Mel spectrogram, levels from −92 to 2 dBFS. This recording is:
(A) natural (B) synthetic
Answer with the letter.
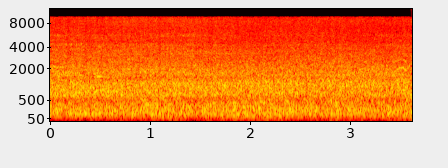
B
